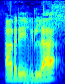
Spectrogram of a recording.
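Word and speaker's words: Al Rihla: Bueno, que ya se ha desvelado también el balón del Mundial, el Arigla, así se pronuncia, significa el viaje, y bueno, no difieren mucho a cualquier balón que hayamos visto en cualquier fase final últimamente.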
